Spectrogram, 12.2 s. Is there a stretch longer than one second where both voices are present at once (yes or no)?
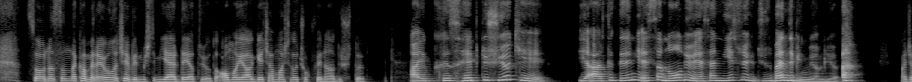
no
